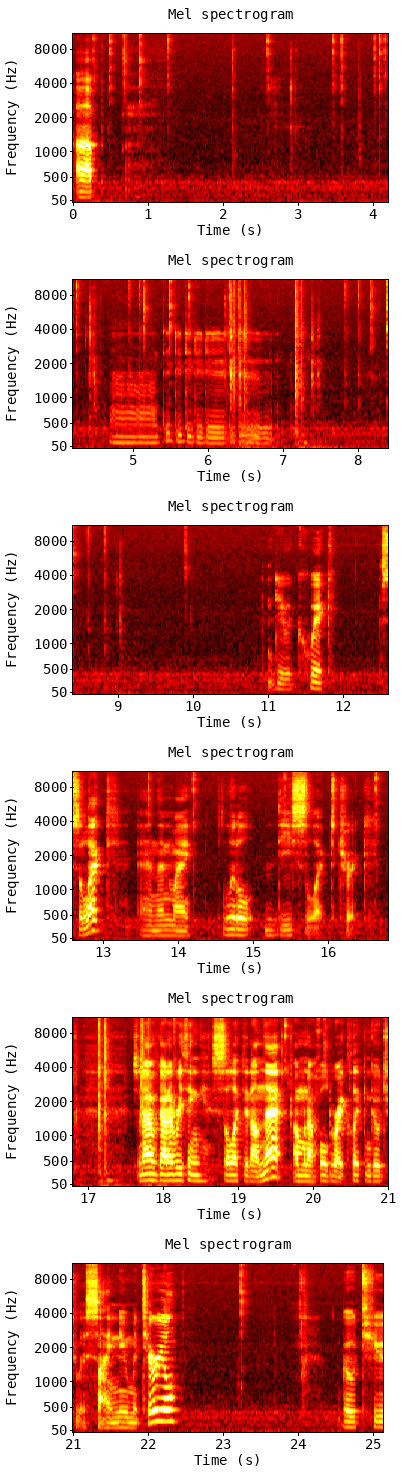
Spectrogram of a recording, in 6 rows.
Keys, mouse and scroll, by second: 0.2 alt+click, 0.6 alt+right click, 1.2-2.5 alt+drag, 3.4 click, 3.9 shift+click, 4.1 shift+click, 4.9 alt+middle click, 5.1 alt+right click, 5.7 alt+click, 6.3 space, 7.1 space, 7.8 alt+middle click, 8.1 alt+click, 8.5 alt+middle click, 9.8-12.5 drag, 13.5-14.1 shift+drag, 15.3-16.6 shift+drag, 17.1 space, 17.6 space, 18.1-19.6 alt+drag, 20.1-23.2 right drag.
